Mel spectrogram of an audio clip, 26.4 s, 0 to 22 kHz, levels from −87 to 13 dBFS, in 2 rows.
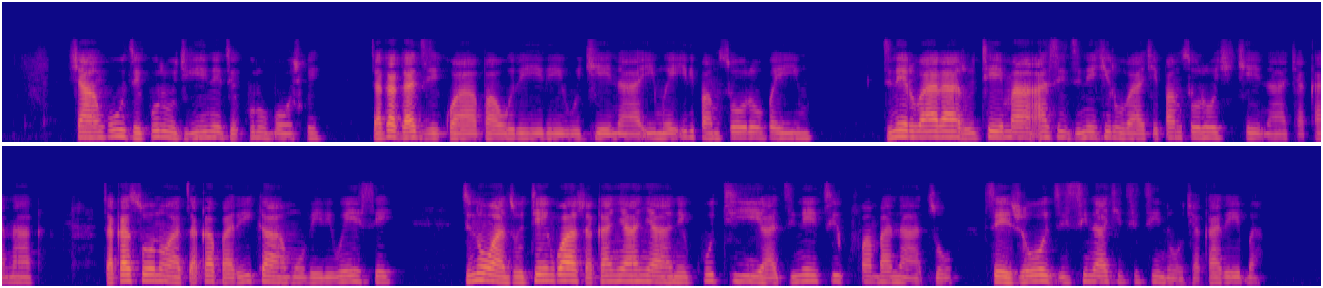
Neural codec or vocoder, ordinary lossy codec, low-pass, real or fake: vocoder, 22.05 kHz, 80 mel bands, WaveNeXt; AAC, 48 kbps; 7.2 kHz; fake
